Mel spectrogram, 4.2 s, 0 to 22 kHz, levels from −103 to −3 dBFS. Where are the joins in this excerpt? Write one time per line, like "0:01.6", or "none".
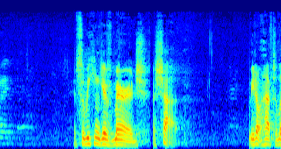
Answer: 0:02.2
